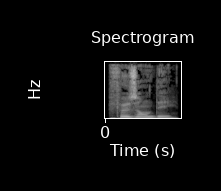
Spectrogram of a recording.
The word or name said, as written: faisandé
